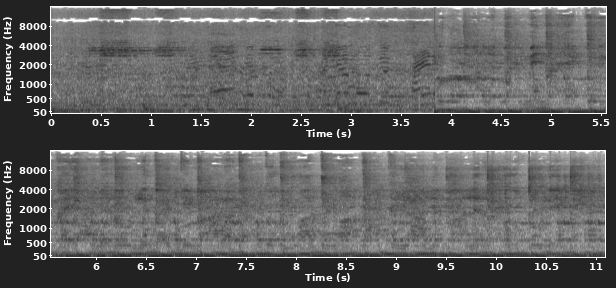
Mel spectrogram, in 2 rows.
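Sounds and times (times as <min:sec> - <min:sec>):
crowd voices: 0:00.9 - 0:11.0
loud bass-heavy music: 0:02.7 - 0:11.0
music: 0:03.1 - 0:11.0
low rumble: 0:03.8 - 0:10.9.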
